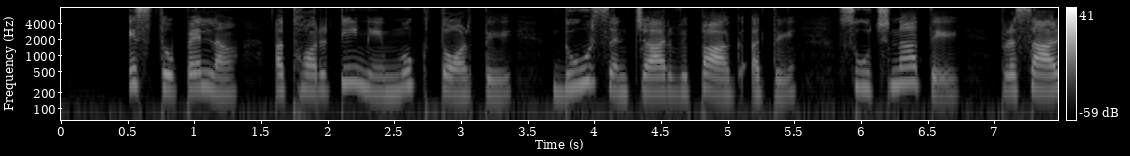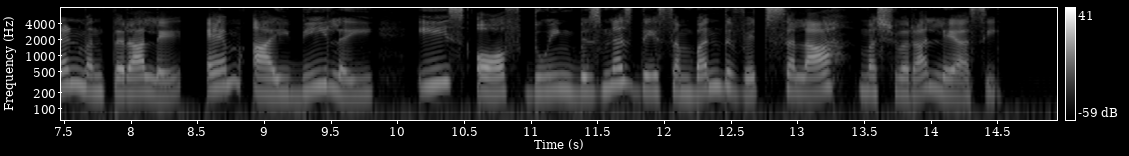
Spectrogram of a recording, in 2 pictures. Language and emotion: Punjabi, neutral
